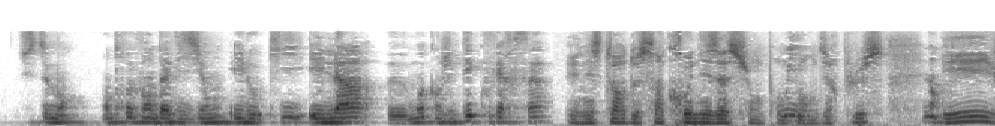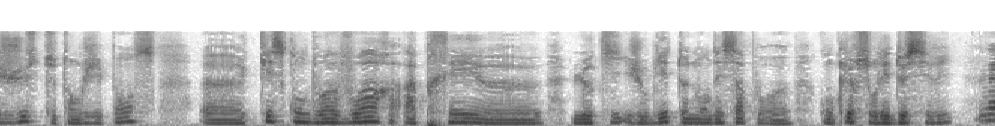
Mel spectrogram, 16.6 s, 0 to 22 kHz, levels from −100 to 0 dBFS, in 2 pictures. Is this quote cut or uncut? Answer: uncut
